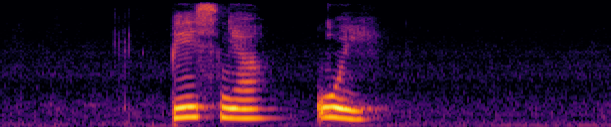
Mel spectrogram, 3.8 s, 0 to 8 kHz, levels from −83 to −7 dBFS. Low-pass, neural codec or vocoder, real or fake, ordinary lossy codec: 7.2 kHz; vocoder, 44.1 kHz, 128 mel bands, Pupu-Vocoder; fake; none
